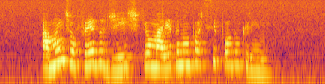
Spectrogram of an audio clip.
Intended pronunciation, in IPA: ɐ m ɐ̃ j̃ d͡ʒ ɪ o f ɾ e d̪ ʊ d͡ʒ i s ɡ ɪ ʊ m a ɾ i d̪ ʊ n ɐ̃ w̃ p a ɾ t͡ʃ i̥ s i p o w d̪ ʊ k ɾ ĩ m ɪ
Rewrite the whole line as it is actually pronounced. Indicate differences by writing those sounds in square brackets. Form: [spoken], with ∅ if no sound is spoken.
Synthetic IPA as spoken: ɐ m ɐ̃ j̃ d͡ʒ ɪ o f ɾ e d̪ ʊ d͡ʒ i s [k] ɪ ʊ m a ɾ i d̪ ʊ n ɐ̃ w̃ p a ɾ t͡ʃ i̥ s i p o w d̪ ʊ k ɾ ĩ m ɪ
